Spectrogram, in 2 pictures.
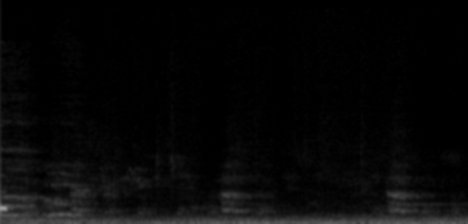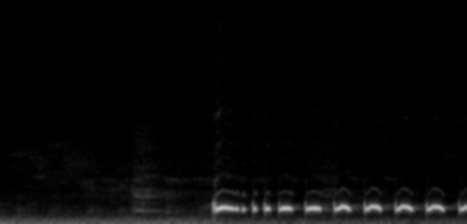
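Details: Local zebra dove whose song is used to prompt other doves to start singing: a long quiet stretch with faint notes, then a sudden run of about nine crisp, evenly paced coos.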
